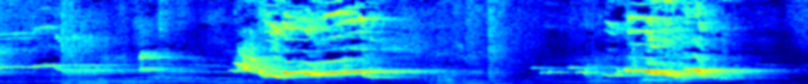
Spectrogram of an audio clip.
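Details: Song of the black-naped oriole, played for luring or training birds: two bursts of rich, wavering whistled notes with slurred falling ends, separated by a short pause.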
